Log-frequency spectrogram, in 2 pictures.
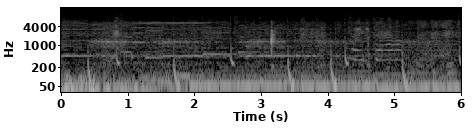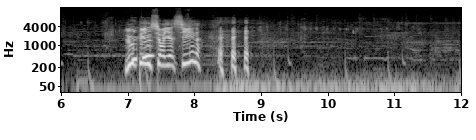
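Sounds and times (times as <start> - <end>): faint background music: 0.0 - 12.0
man laughing: 7.0 - 9.9.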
